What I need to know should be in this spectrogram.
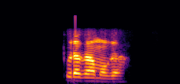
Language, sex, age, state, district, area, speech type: Hindi, male, 18-30, Rajasthan, Nagaur, urban, conversation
